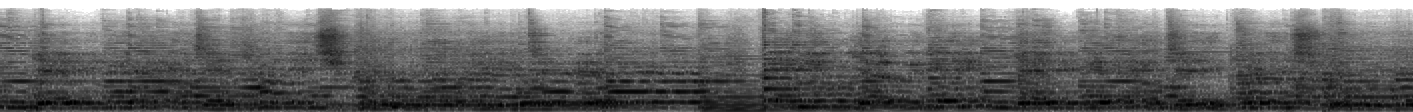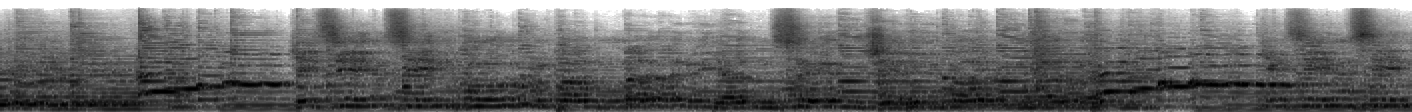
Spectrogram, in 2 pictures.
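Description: Turkish folk tune (türkü) played on plucked strings: a long-necked bağlama (saz) leading, with a classical guitar and a short-necked lute accompanying.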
